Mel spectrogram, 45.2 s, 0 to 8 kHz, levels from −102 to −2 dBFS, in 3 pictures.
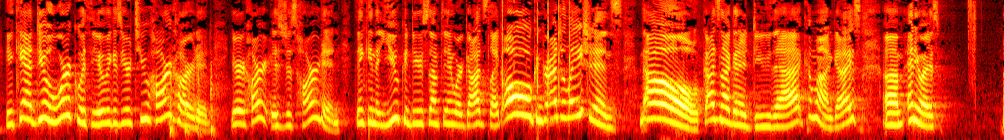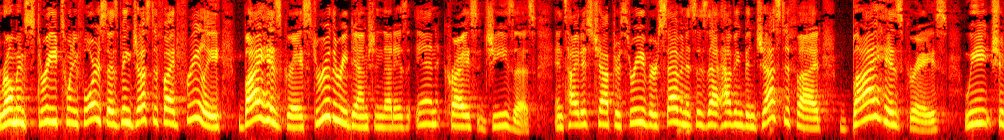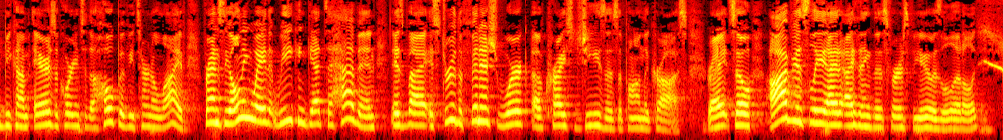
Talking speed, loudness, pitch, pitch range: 155 wpm, -19 LUFS, 230 Hz, 200-270 Hz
